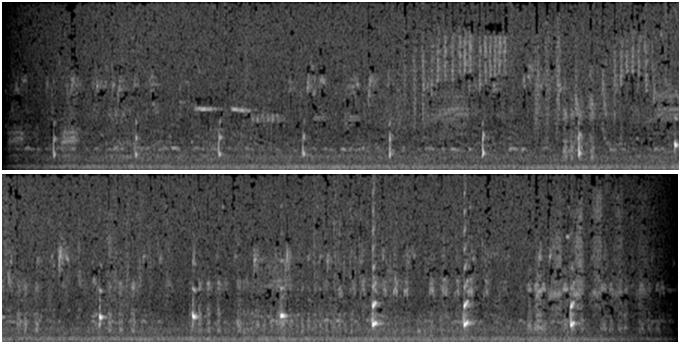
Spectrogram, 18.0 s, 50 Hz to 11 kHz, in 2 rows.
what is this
ag22jan2011t14
Recorded January 22nd, 2011, just after sunset.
